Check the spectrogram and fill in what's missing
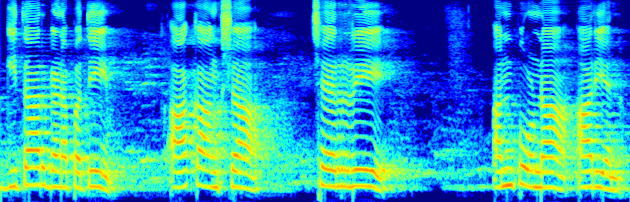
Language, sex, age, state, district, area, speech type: Kannada, female, 30-45, Karnataka, Chikkamagaluru, rural, spontaneous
